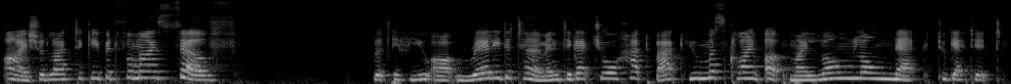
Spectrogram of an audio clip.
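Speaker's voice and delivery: a lofty giraffe teasing from above. Acted. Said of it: "she said".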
